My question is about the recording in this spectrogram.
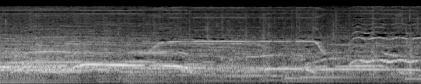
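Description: Live band starting a slow song: long held melody notes over sustained bass notes that change about every second, with a shouted "yeah" at the start and whoops from the audience.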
